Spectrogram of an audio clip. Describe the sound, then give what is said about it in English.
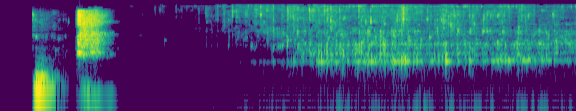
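Two quick clicks of a liquor bottle being opened, a short pause, then a couple of fingers of liquor glugging and splashing steadily into a glass, the pitch rising slightly as it fills. “So I'm going to crack this open now because I think it's appropriate.”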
